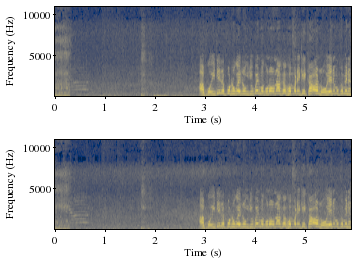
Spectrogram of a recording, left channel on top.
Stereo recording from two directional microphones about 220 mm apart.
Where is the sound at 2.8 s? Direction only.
20° left (ahead or behind).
